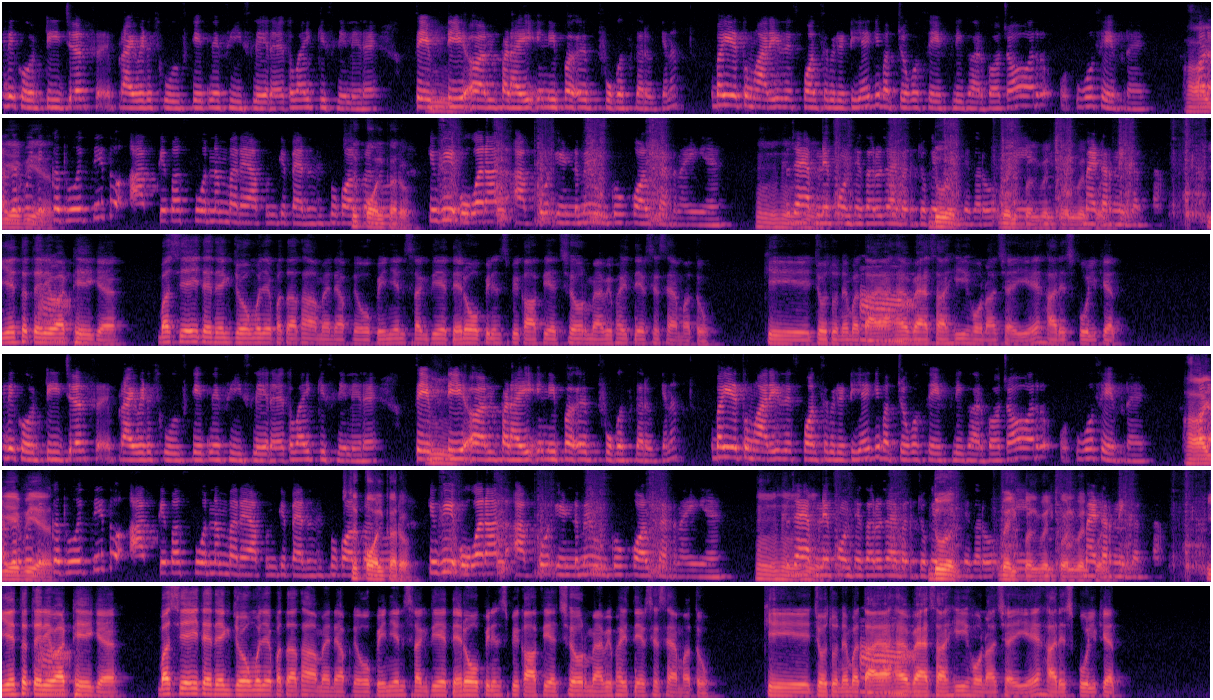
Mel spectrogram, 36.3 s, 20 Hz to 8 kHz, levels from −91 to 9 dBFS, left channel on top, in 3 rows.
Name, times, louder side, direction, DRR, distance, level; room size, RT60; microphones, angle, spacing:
voice 1, 0.0-3.8 4.1-6.8 7.1-11.5 11.9-16.0 16.4-19.3 19.9-23.7 24.5-24.9 32.7-33.3, right 2 dB, 15° right, 0.6 m, -29 dB
voice 2, 11.8-12.6 15.7-16.2 19.6-20.3 21.3-21.6 22.0-23.2 24.1-25.3 25.7-31.3 31.8-35.3, right 5 dB, 85° right, 0.6 m, -24 dB
sound 1, 16.4-17.6 17.9-18.1 18.5-18.8 20.3-20.6 20.9-21.2 21.4-21.7 22.0-22.3 22.6-23.4 23.8-24.1, left 2 dB, 15° left, 1.2 m, -37 dB
9.6 x 8.7 x 3.6 m
head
